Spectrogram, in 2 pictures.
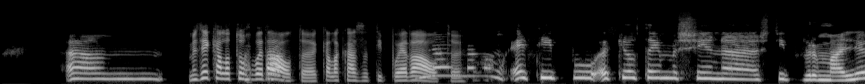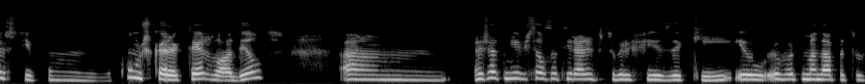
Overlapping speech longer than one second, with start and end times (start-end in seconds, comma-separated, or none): none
